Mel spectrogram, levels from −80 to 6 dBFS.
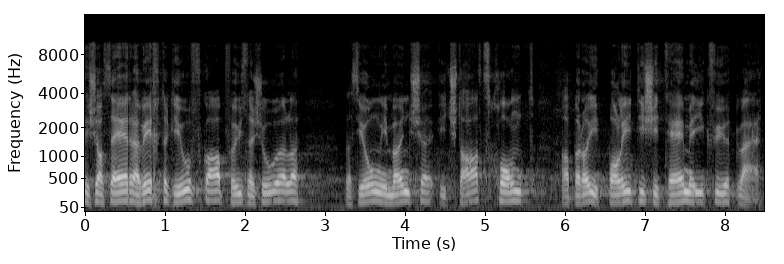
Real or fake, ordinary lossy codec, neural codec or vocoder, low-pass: fake; none; vocoder, 22.05 kHz, 80 mel bands, WaveNeXt; 9.9 kHz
